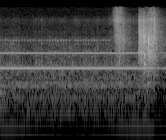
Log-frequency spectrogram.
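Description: Quiet room tone with a steady high-pitched electrical whine in the recording, and a brief hiss near the end.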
